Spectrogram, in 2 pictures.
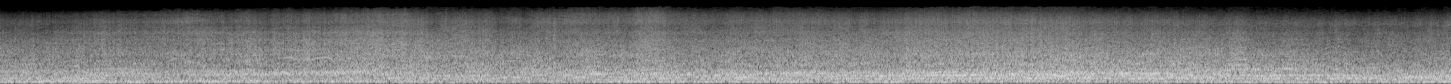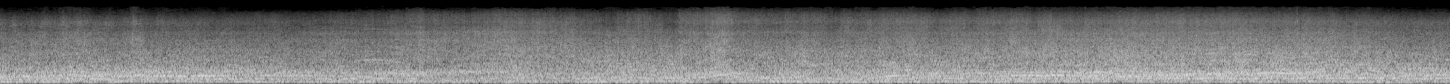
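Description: Several dirt-track modified race cars' engines running hard around an oval. The sound is a dense, continuous engine noise with wavering pitch, growing louder and then fading twice as the cars circle.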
